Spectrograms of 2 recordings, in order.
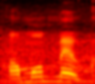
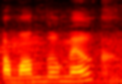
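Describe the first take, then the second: First: Said in the usual way. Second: "Amandel milk" said the Dutch way, ah-MAN-del with a short open vowel; Dutch pronunciation. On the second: Shown as a demonstration. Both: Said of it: "'cause we say".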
